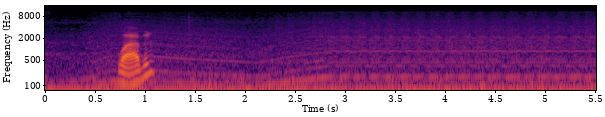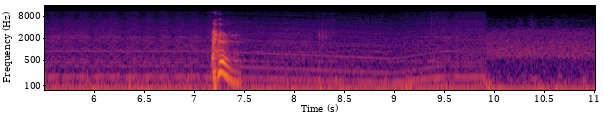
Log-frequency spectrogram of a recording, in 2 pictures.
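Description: A car engine idles with a low hum that rises and falls in pitch.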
